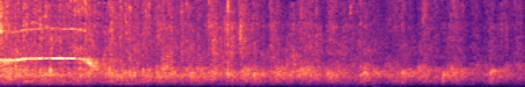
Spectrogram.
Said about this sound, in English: How good was that? Can we just give another round of applause to our special guest?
